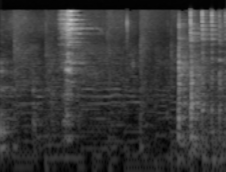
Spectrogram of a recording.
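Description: Background music, with a chef's knife clinking twice as it is lifted off a wooden cutting board and set down.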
